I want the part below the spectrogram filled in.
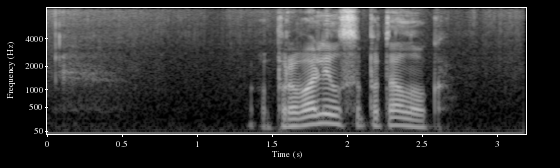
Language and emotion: Russian, neutral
